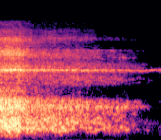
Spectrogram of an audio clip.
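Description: Deep breathing during a yoga sequence on a mat: a single long, airy exhale that starts fairly strong and gradually fades over about two seconds, with no talking.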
